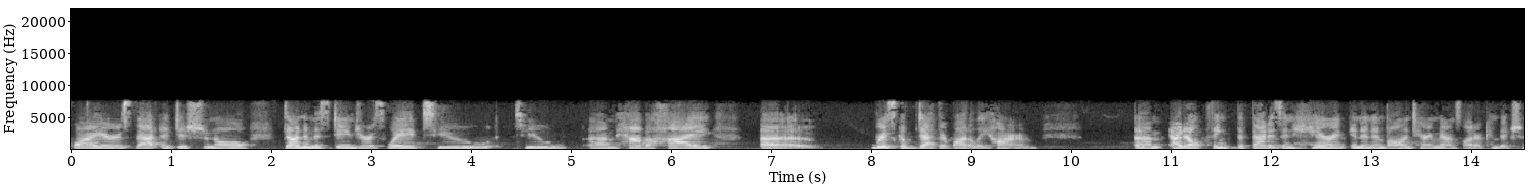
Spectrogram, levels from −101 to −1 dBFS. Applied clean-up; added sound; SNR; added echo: neural separator model SepFormer DNS4.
